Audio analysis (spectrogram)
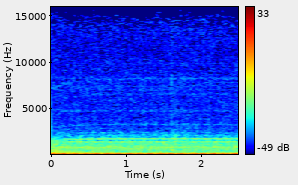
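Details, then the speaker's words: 2013 Dodge Dart 1.4 L cranking without starting: steady starter churning with compression beats that never catch. The scan tool shows engine RPM flat-lined; defective crankshaft position sensor. "and it's flat lined so that means we're not getting anything from our crankshaft position sensor that's where i'm going next"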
